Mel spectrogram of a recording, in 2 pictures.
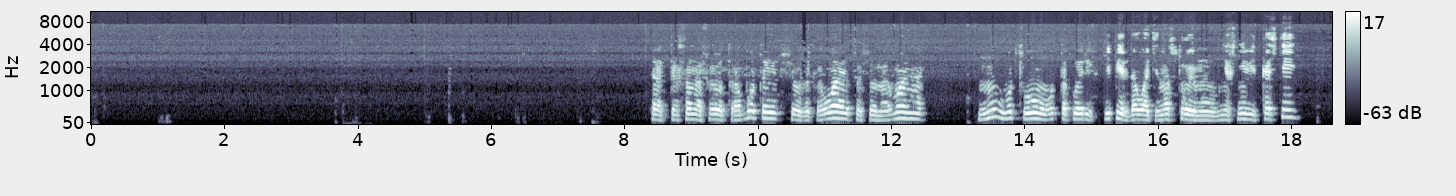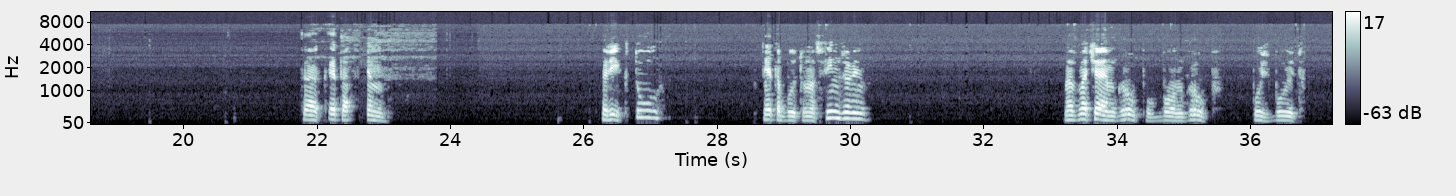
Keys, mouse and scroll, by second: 3.7 click, 3.9-5.0 middle drag, 7.5-8.3 shift+middle drag, 10.7 click, 12.0 click, 13.1 click, 15.1-15.5 shift+middle drag, 16.0-16.7 shift+middle drag, 17.7 click, 19.4-20.7 shift+drag, 27.5-29.8 drag, 31.0 click, 34.6 click, 36.9-37.2 drag.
